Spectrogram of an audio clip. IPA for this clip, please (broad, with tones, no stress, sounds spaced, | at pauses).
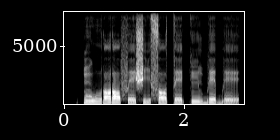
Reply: k͡p ũ˦ w u˧ ɾ ɔ˦ ɾ ɔ˦˨ f e˨ ʃ i˨ s ɔ˧ t e˧ k ĩ˦ b e˦˨ b e˨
